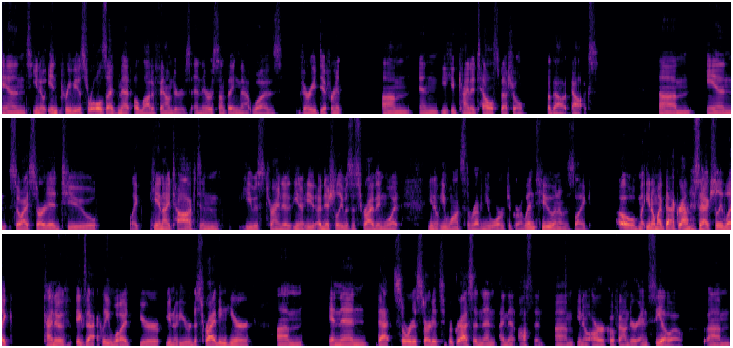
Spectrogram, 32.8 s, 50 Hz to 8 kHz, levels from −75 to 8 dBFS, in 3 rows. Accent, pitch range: American, 85-100 Hz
